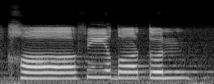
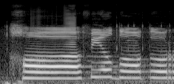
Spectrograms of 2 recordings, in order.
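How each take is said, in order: First: The n is kept as a separate sound. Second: The n merges into the following r sound. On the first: The speaker calls it wrong. "Ustazah bukan membacanya khafidatun" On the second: The speaker calls it right. "dimasukkan langsung ke huruf ro tanpa gunnah"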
